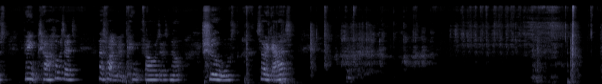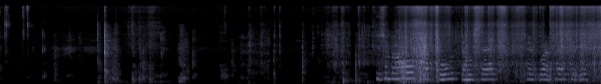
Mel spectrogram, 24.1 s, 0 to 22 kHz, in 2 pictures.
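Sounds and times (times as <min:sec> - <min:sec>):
toothbrush scrubbing teeth: 0:06.5 - 0:11.4.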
